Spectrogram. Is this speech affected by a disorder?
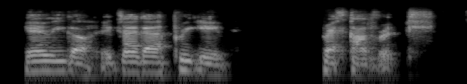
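Yes: cerebral palsy.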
